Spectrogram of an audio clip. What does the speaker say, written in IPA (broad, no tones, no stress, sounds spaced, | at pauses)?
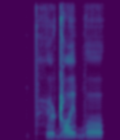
pʰ ʉ ɖ ɔ ɪ̯ b o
